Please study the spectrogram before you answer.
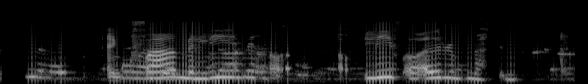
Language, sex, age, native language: Icelandic, female, 13, Icelandic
